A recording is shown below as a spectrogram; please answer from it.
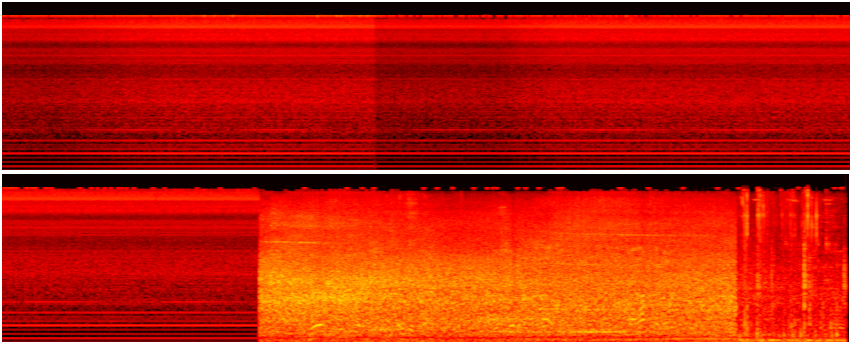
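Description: A faint, steady hum made of several fixed tones, cut off suddenly about fourteen seconds in by loud, even outdoor noise with a vehicle-like rumble.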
